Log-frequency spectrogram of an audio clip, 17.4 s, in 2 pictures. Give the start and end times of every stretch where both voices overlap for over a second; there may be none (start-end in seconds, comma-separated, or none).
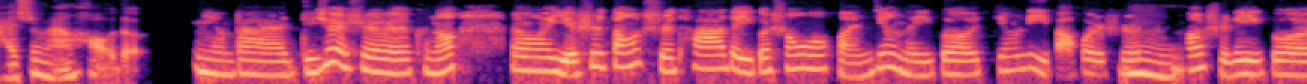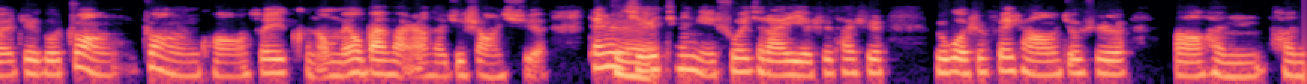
none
